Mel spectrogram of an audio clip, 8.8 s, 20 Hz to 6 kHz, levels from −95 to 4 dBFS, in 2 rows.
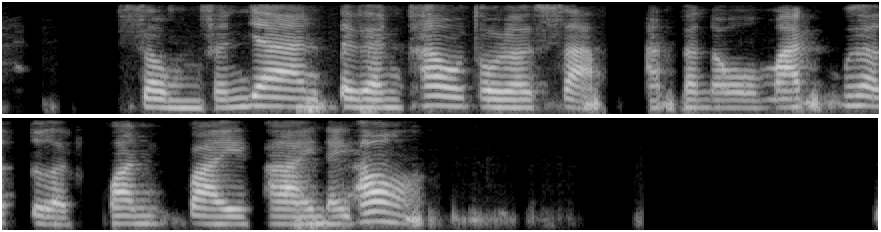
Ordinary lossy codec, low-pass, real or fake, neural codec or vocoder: none; 5.4 kHz; fake; codec, 16 kHz in and 24 kHz out, 2.2 kbps, FireRedTTS-2 codec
